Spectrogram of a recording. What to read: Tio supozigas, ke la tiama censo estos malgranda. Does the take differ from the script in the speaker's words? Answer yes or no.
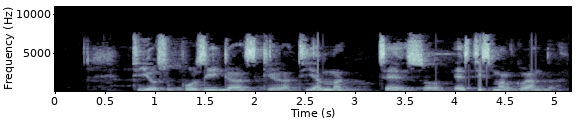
yes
